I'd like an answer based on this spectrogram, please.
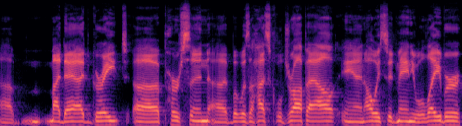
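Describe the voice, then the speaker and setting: A man with an American accent speaks at a fairly slow pace with hardly any pauses. His medium pitch holds a monotone, flat intonation. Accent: Louisiana country and Cajun with Texas twang. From Louisiana, small farming town. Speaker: podcast guest sharing faith and business story. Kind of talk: interview testimony.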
